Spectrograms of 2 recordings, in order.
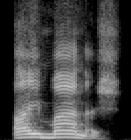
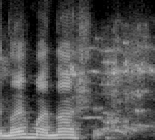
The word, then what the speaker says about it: manage: So every time that you want to say this word is manage. Everybody repeat after me, please. I manage. I manage. Remember, okay, no lleva tilde, okay, no es manage.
